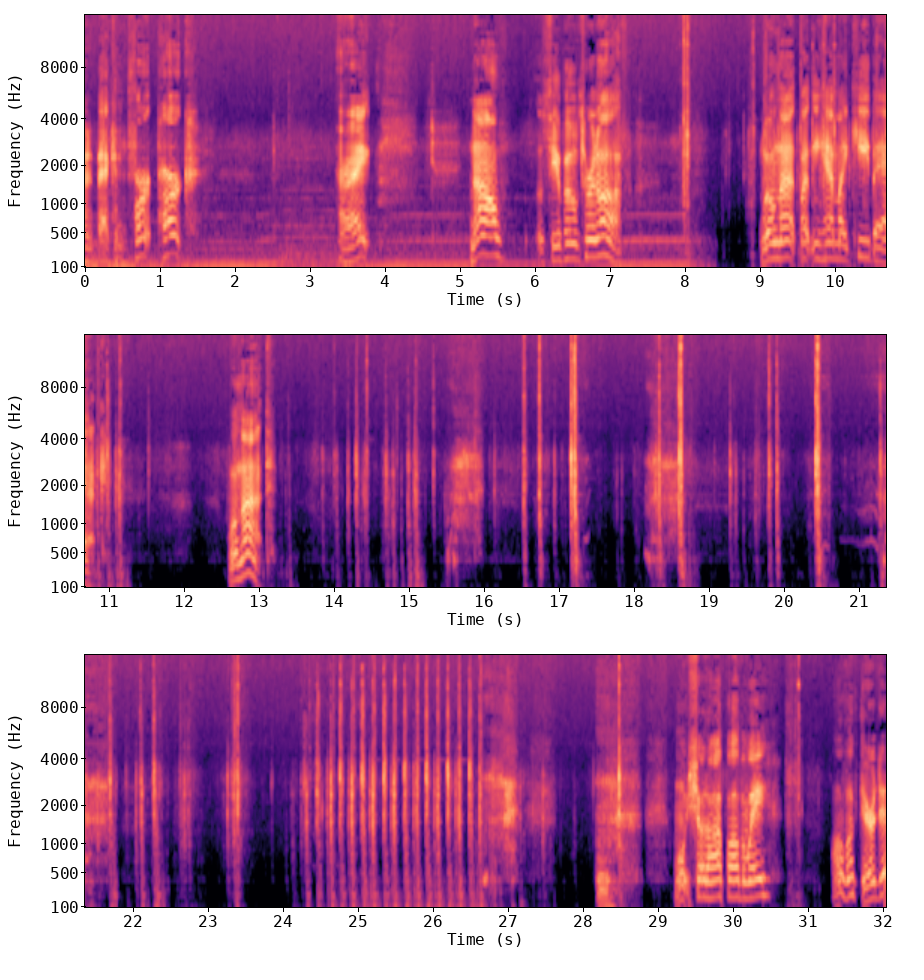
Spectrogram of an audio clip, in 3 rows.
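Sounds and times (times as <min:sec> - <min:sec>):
rapid even clicking: 0:24.1 - 0:27.3.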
